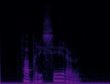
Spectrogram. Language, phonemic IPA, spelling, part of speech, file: Dutch, /faː.briˈseː.rə(n)/, fabriceren, verb, Nl-fabriceren.ogg
- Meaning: to manufacture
